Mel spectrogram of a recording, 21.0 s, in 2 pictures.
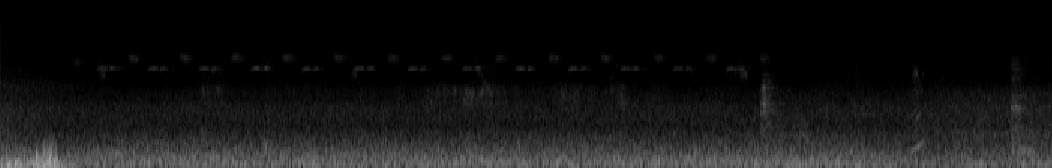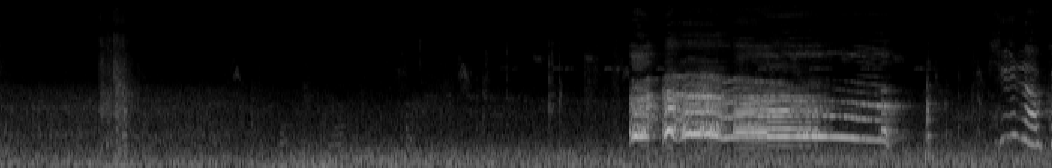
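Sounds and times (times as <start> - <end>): low outdoor background noise: 0.0 - 21.0.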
